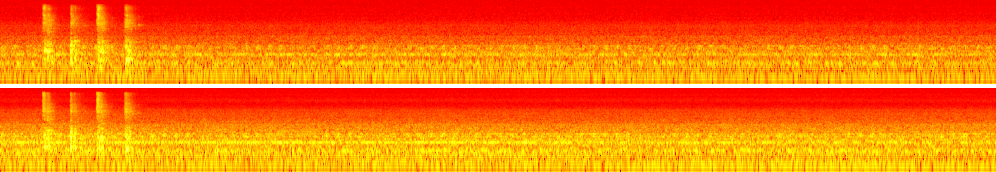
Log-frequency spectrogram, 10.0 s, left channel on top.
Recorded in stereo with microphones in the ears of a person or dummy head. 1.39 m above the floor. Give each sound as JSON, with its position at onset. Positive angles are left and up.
{"t": 0.4, "sound": "running footsteps", "side_deg": -20, "distance_m": 6.0}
